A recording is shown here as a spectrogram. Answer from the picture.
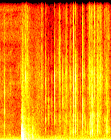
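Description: Foil trading-card pack wrapper crinkling as it is picked up and handled, with one sharp crinkle about half a second in and smaller crackles after.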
